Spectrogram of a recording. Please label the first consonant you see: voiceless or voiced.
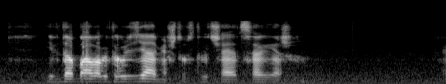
voiced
